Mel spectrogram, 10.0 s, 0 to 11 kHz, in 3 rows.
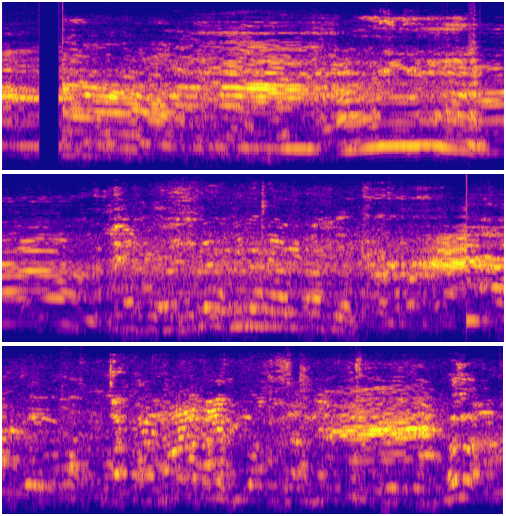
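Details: Calves of Sahiwal and various other breeds offered for sale, 8 June 2026. One drawn-out, arching moo rises and falls over about a second, set against steady chatter and voices of a crowd.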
